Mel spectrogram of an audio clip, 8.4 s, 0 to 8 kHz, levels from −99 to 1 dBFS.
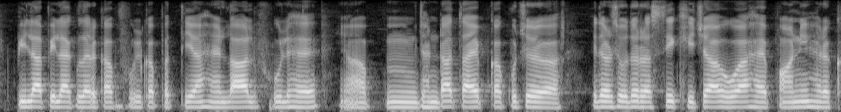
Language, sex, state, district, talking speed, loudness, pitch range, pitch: Hindi, male, Bihar, Kishanganj, 190 wpm, -15 LUFS, 140-145 Hz, 140 Hz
